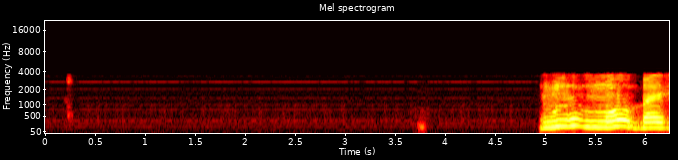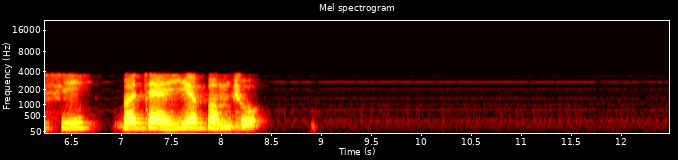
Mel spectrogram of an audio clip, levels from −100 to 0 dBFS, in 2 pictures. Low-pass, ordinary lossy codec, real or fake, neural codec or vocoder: 3.6 kHz; AAC, 32 kbps; fake; vocoder, 22.05 kHz, 80 mel bands, HiFi-GAN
